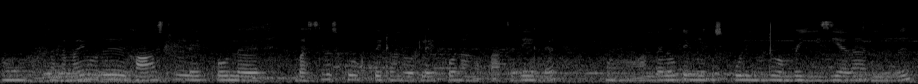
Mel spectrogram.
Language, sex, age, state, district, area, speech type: Tamil, female, 30-45, Tamil Nadu, Ariyalur, rural, spontaneous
